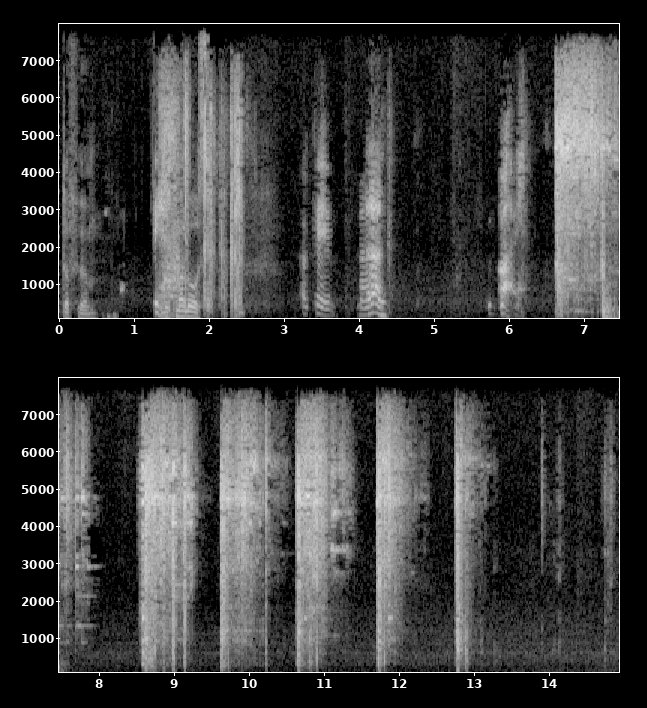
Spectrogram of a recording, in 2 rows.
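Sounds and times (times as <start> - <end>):
speech: 0.0 - 2.2, 3.2 - 4.5, 5.7 - 6.3
baseball bat smashing something to pieces: 6.6 - 13.2.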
